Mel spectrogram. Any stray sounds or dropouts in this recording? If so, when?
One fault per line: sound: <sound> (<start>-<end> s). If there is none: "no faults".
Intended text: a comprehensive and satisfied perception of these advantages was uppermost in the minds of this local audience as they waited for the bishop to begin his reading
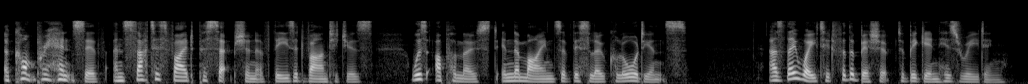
no faults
